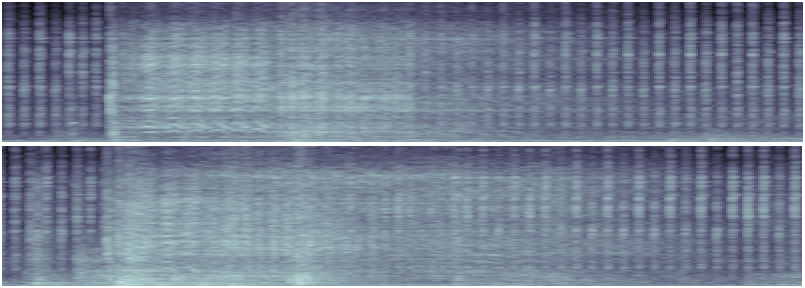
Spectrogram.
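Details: Maruti Gypsy, cold start after sitting a long time, battery fitted, in neutral; quick even starter churning about three beats a second that never catches: cranks, no start.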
